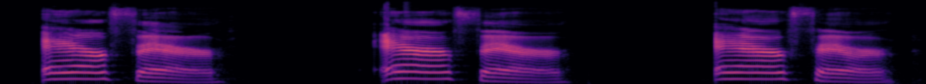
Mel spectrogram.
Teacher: the first syllable is stressed because it's longer, louder, and higher in pitch, with extra clear mouth movement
